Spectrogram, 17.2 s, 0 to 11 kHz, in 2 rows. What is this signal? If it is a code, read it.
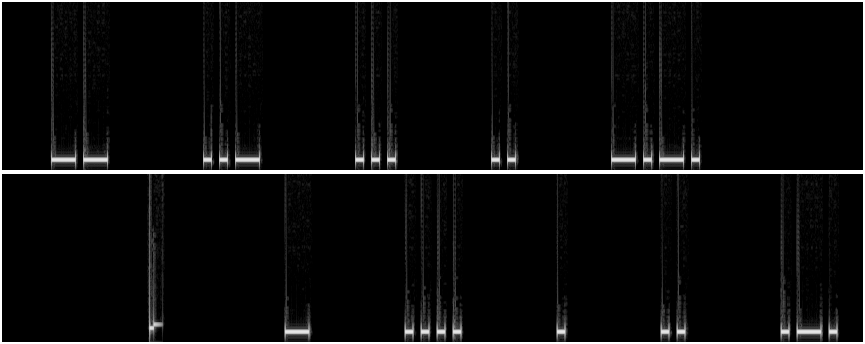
Morse code, heard as a keyed tone, about 15 wpm, spaced as for 7 wpm, 700 Hz. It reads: MUSIC THEIR
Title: 4x Character Spacing - Top 300 Words - 15wpm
